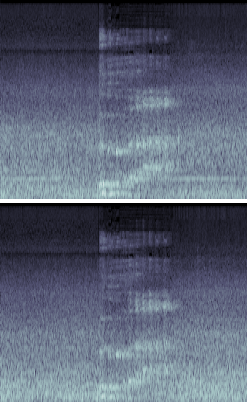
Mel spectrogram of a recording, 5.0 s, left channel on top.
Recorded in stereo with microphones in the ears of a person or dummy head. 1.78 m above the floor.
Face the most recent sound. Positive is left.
turn(degrees=-65)  # may be behind; listen again after turning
